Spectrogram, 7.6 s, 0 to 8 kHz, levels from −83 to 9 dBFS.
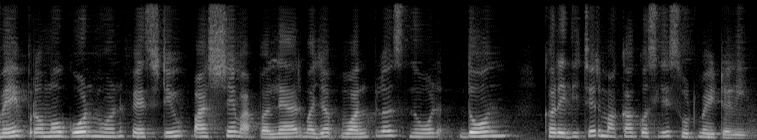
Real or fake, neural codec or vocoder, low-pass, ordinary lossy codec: fake; codec, 16 kHz, about 1 kbps, DyCAST, with the encoder's durations; none; none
